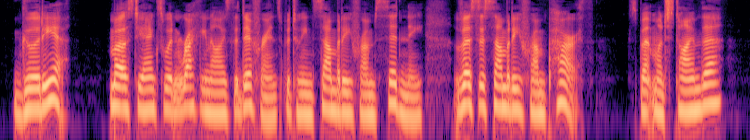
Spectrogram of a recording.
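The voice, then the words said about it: Australian accent. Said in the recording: “An accent. I was such a sucker for an accent... You're Australian. Sydney?”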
